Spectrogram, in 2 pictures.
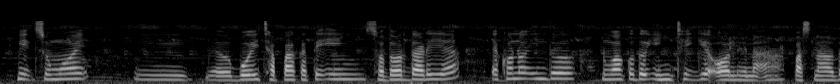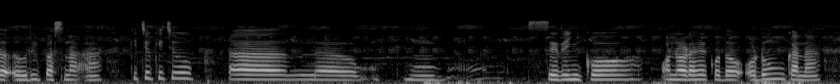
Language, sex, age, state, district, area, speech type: Santali, female, 45-60, West Bengal, Birbhum, rural, spontaneous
